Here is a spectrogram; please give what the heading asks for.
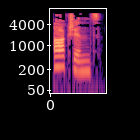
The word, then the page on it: auctions: British English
